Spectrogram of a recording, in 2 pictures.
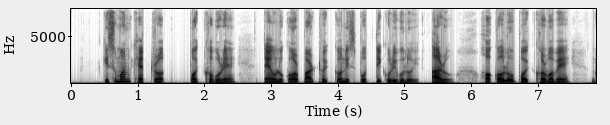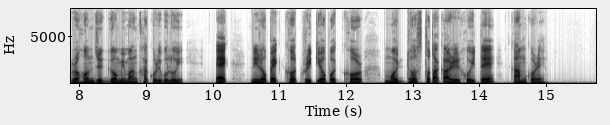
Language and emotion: Assamese, neutral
